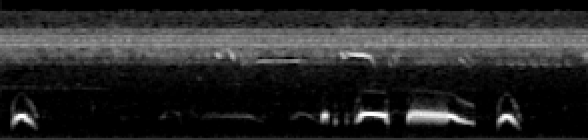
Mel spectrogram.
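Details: Spotted dove (tekukur) 'pokal tanggung' call meant to prompt new birds to perform: an isolated arched note, faint soft coos, a level hoot, a long quavering downslurred coo and a final arched note. High steady hiss behind.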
